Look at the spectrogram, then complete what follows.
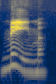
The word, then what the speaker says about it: Mimi: as well being interviewed mimi is pronounced meme oh right okay i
